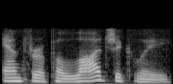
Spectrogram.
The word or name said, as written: anthropologically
